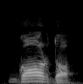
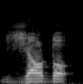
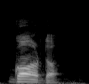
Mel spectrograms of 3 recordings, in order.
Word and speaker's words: gordo: bu bu harften sonra Gordo bu giyme Reş Hani bu şekilde telaffuz olur yani cerdo değil yani gordu baktınız c harfinden sonra a Oo geliyor hemen burada okunuşun telaffuzun kalın olduğunu Yani g harfi Türkiye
